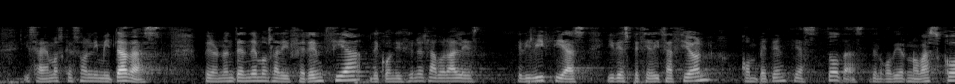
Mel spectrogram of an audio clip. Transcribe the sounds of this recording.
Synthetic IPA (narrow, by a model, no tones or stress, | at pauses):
isaβ̞e̞mo̞ske̞so̞nlimit̪aðaspe̞ɾo̞noent̪e̞nd̪e̞mo̞zlaðife̞ɾe̞nθjaðe̞ko̞nd̪iθjo̞ne̞zlaβo̞ɾale̞z | e̞ðiliθjasiðespe̞θjaliθaθjo̞ŋko̞mpe̞t̪e̞n̟θjast̪o̞ða̰zðe̞lɣo̞β̞je̞ɾno̞β̞asko̞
